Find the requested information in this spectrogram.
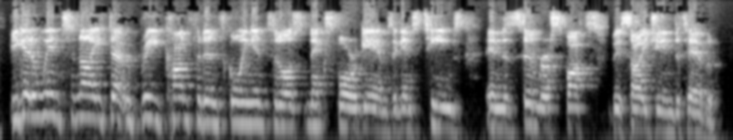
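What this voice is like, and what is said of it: Irish accent. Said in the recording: “the reporter's Irish accent ... I like your accent. I want to learn how to talk like that.”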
